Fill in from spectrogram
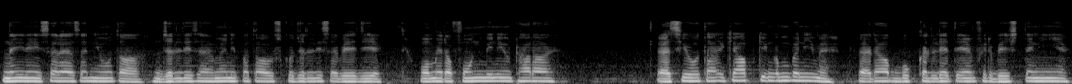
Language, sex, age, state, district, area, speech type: Urdu, male, 18-30, Delhi, East Delhi, urban, spontaneous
